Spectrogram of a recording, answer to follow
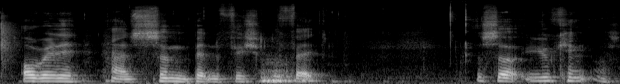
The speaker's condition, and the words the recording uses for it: ALS (motor neuron disease). Possibly 2 years after they told me I wouldn't be able to talk.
